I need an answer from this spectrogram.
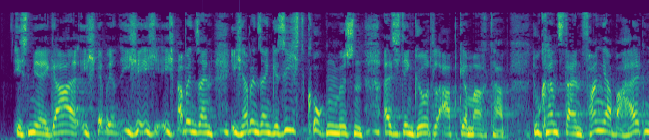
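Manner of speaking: stumbling, fast and high-pitched; agitated insistence. A narrator's reading. Harvey to Dan, having seen the face, agitated insistence. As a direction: rush it out, tripping over words. Shaken Harvey refuses the fish.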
